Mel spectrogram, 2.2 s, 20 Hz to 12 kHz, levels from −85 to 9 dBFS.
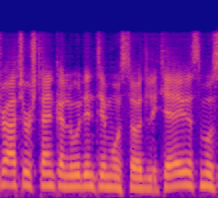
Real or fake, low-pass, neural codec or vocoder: fake; 7.2 kHz; codec, 16 kHz, 0.3 kbps, FocalCodec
